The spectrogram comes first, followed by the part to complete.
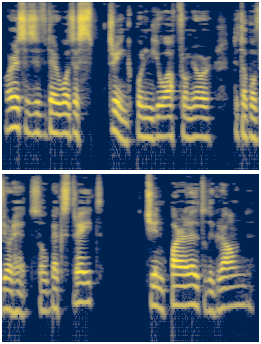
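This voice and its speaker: A man leading a guided meditation, giving gentle, unhurried instructions with frequent pauses. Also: mid-range voice, fairly even intonation.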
